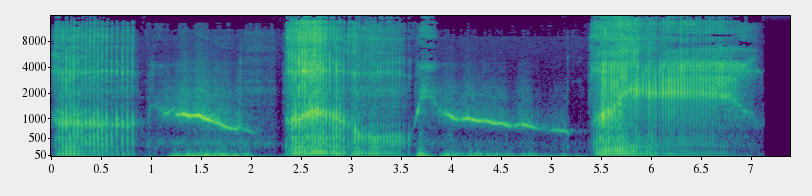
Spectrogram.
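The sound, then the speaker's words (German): Loud, exaggerated snoring of a wolf sleeping under a tree, likely voiced by a person: three rasping snorts, each followed by a long whistling exhale that slides downward, in a slow steady rhythm. “Der lag gemütlich schlafend unter einem Baum und schnarchte, dass die Äste zitterten.”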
